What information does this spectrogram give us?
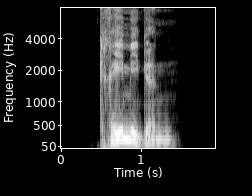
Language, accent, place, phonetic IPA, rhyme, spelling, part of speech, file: German, Germany, Berlin, [ˈkʁɛːmɪɡn̩], -ɛːmɪɡn̩, crèmigen, adjective, De-crèmigen.ogg
- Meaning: inflection of crèmig: 1. strong genitive masculine/neuter singular 2. weak/mixed genitive/dative all-gender singular 3. strong/weak/mixed accusative masculine singular 4. strong dative plural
